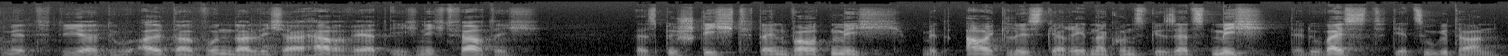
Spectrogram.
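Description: A man's voice: fairly low pitch, unhurried, close to an everyday voice. An actor playing a stern, proud male sovereign in a classical radio drama, with a commanding, formal declamation. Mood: exasperated, commanding.

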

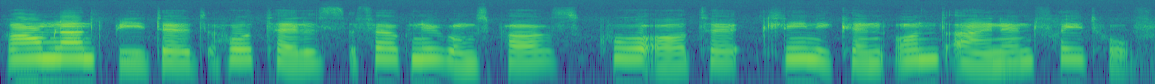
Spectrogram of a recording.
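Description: An actress playing a recorded tourist guide, narrating facts in a measured way in a radio drama. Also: female voice, a little high, dull audio. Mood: informative, composed. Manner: measured, factual delivery. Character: informative female travel guide on a recorded tourist tape.

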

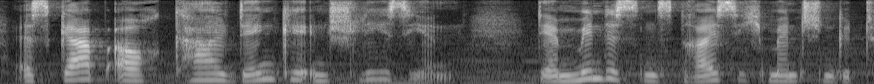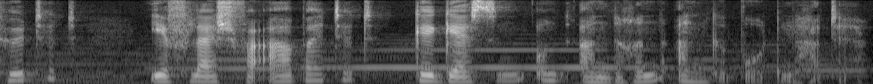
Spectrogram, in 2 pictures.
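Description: Actress as a sober widow, medium-pitched, over music. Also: female voice, moderate pace, natural voice. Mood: grave, reflective. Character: sober widow recounting exile and survival. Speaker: narrator in a radio play. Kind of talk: scripted first-person radio drama narration.

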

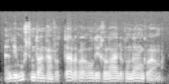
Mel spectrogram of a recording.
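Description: An actor playing a self-assured, opinionated male doctor with a husky voice and a wry, pontificating manner in a naturalistic radio drama. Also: lowish voice, animated, racing, darkish tone, full character voice. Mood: anecdotal, knowing.

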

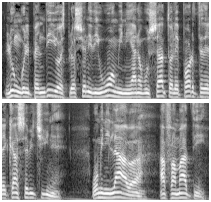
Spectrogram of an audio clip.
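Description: A man playing a solemn radio reporter, delivering scripted poetic narration gravely and deliberately. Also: mid-range voice, darkish tone, natural voice. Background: faint music.

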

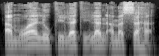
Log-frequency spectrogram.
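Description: A man's voice: fairly low pitch, normal speed, a little mellow, no echo, studio quality, natural voice. A man playing a stern, proud and suspicious husband in audiobook dialogue, firm, curt and challenging. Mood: decisive.

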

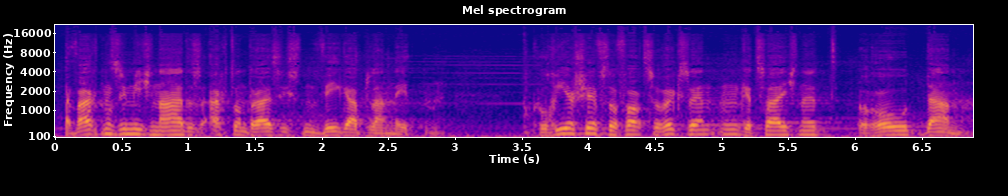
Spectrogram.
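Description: A male actor as a wry, self-assured space commander in a 1980s radio play. He speaks in a medium, highly animated voice, crisp and commanding, with music underneath. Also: normal speed, natural voice. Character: confident, amused space commander, calm authority. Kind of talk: 1980s German radio drama acting.

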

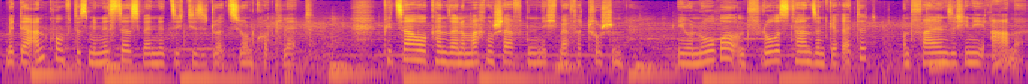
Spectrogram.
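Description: Creaky woman narrating over clear music. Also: mid-range voice, steady tone, normal speed. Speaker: reader of an opera synopsis. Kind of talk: scripted dramatic storytelling narration. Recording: loud music under the voice.

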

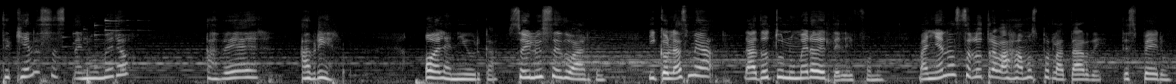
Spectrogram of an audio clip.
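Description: A woman's voice: high voice, moderate pace, darkish tone, soft background music, lightly acted, low-quality recording. A woman playing a sweet, hesitant young working daughter in a radio soap opera. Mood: cheerful.

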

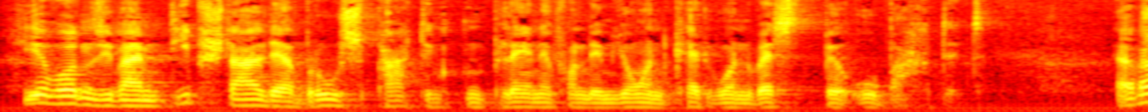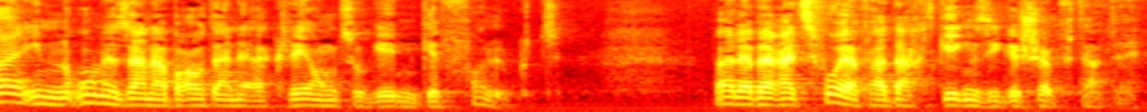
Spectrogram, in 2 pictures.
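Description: Casting: male actor as incisive gentleman sleuth, low voice, sweeping intonation, ironic and theatrical, vintage radio play. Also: close to an everyday voice. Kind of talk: 1960s German radio crime drama acting.

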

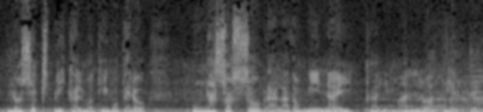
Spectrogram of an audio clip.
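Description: A man's voice: medium pitch, expressive, normal speed, background noise. A man narrating a radio serial in a dramatic, solemn, theatrical scripted style.

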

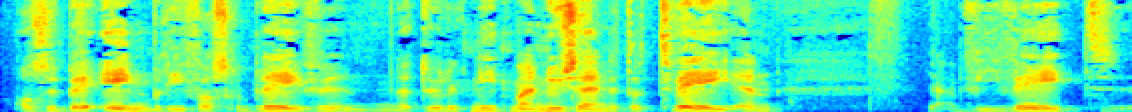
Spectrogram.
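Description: An actor playing an uneasy, earnest crime novelist in a radio drama, given to defensiveness. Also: male voice, medium pitch, animated, moderate pace, breathy edge. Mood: worried.

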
